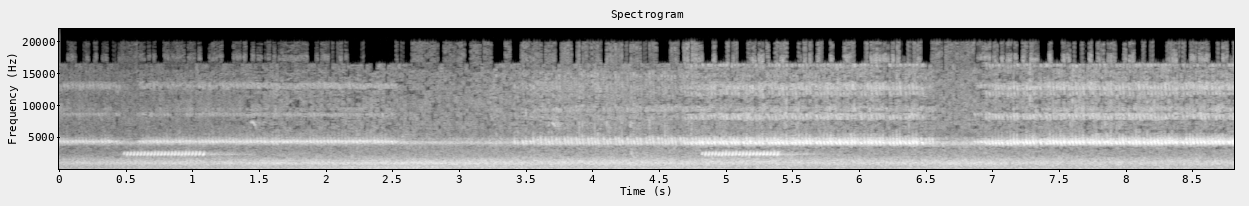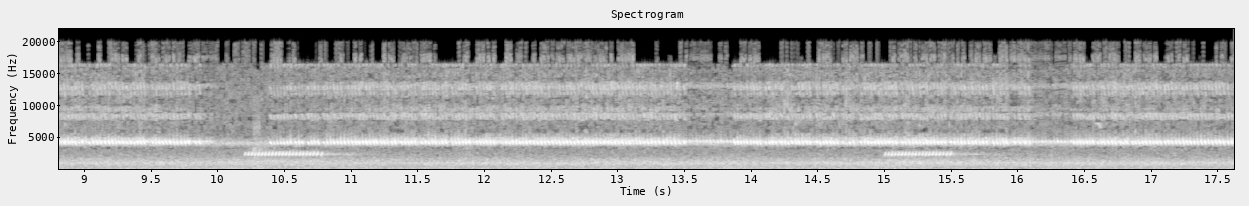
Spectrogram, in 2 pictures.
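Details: At night in a forest, insects keep up a continuous high, buzzy trill with brief pauses, like crickets or katydids; about every five seconds a short, clear lower note sounds, possibly a frog.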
